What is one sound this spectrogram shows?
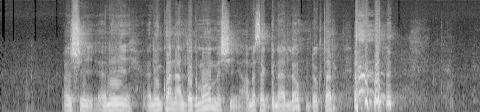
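A man laughs into a microphone.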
